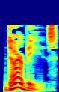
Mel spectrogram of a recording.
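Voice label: "darbies", British English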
